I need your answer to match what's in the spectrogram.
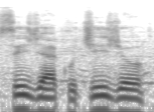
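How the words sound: The double L sounds like a J.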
